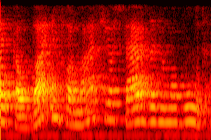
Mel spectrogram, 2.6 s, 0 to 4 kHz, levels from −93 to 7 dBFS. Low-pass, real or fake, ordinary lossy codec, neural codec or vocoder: 3.6 kHz; real; AAC, 32 kbps; none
